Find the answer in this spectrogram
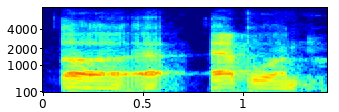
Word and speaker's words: Apollon: Apollon. I think there's an N at the end, isn't there?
